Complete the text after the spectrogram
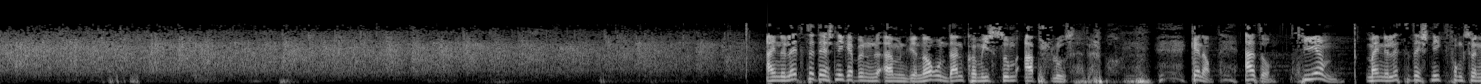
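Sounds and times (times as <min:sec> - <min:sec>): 
audience applause: 0:00.0 - 0:07.6
speech: 0:07.7 - 0:11.3, 0:11.9 - 0:14.8.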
